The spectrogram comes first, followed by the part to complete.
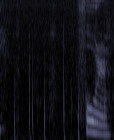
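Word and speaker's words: uniform: مع الصوت تمام طيب كلمه زي كلمه يوني يوني يوني فورم بدات هنا بايه بيو واليو ده من الفاولز طب تعال نشوف نطقها هنا يو يونيفورم ي ي ي الصوت اشبه بصوت اللير واي تمام كده يبقى الصوت هنا كونسنت ف اي يونيفورم ما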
